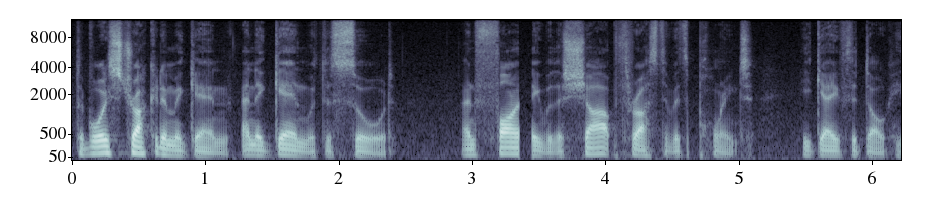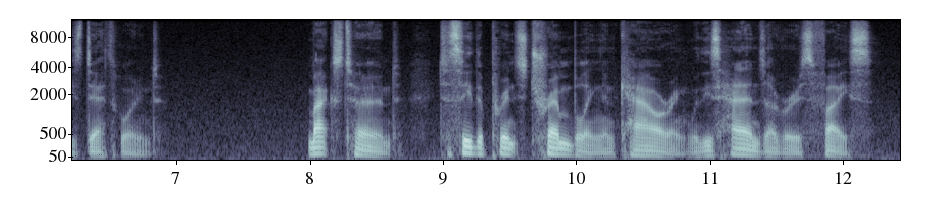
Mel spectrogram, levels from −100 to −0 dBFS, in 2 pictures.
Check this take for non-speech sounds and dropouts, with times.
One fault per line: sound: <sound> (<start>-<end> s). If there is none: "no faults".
sound: dropout (3.3-3.5 s)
